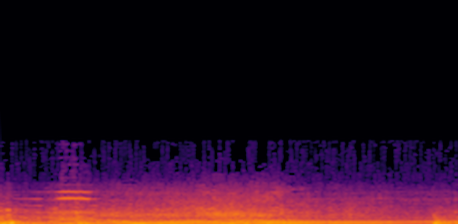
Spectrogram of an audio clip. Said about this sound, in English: Did you see that car? What car? That one that just passed with that extraordinary horn.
